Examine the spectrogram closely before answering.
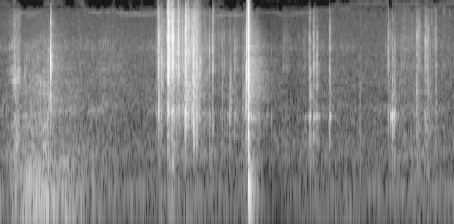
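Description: Kitchen drawer pulled open, then plastic vitamin bottles rattling and clattering as one is taken out, with a sharp knock about midway and a few light ticks after.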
